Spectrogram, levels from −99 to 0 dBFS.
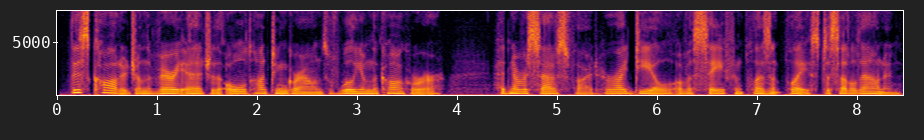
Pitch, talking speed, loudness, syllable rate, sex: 160 Hz, 215 wpm, -17 LUFS, 6.0 syllables/s, female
